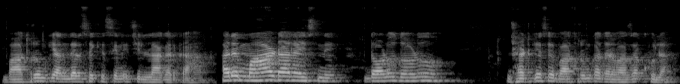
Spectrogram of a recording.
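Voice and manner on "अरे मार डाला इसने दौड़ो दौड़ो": high, loud cry for help; panicked scream. A narrator's reading. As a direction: shriek as if being killed. Old man screams for help.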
